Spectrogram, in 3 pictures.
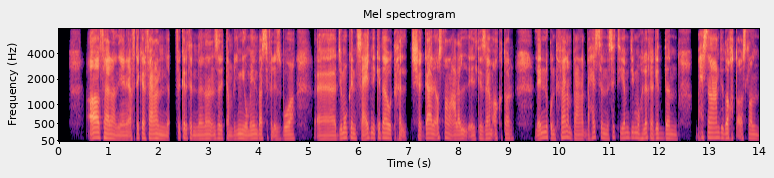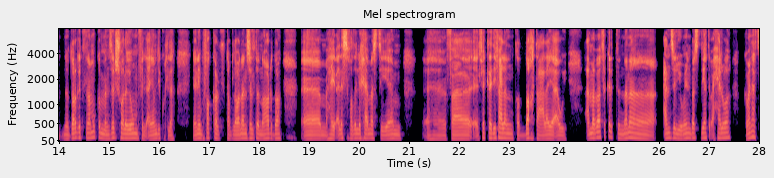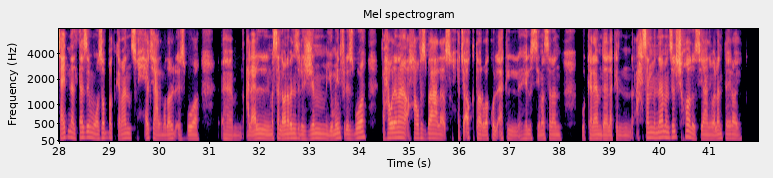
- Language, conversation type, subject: Arabic, advice, إزاي أقدر أوازن بين الشغل والعيلة ومواعيد التمرين؟
- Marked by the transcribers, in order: in English: "الgym"; in English: "healthy"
